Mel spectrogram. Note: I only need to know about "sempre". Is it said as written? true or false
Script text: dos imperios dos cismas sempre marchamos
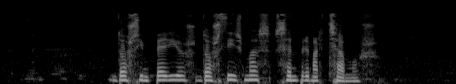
true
